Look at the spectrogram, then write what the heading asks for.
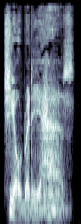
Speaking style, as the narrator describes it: snarled the first voice

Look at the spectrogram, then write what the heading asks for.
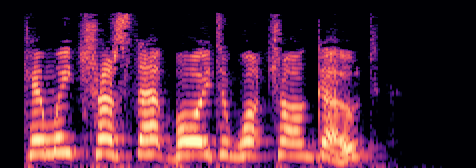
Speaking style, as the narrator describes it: Locke cried above the din

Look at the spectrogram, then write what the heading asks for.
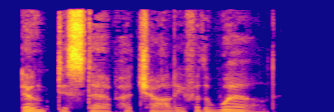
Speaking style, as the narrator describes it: her answer softly

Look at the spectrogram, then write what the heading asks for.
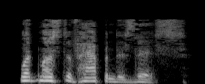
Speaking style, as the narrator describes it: Joe said in a heavy voice

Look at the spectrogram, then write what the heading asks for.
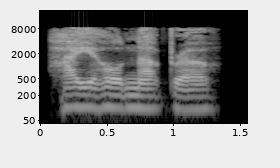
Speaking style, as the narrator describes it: Andy, who was an active, whispered

